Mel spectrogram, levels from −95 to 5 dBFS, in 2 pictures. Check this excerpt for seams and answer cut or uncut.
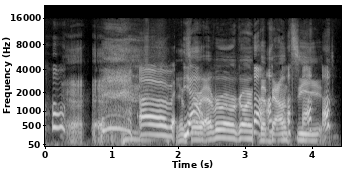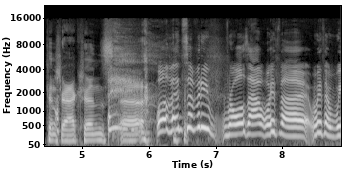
cut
